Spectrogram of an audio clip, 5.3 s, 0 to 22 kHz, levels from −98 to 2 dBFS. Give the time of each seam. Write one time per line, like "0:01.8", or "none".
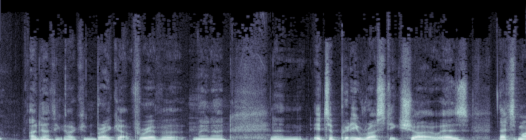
0:02.7

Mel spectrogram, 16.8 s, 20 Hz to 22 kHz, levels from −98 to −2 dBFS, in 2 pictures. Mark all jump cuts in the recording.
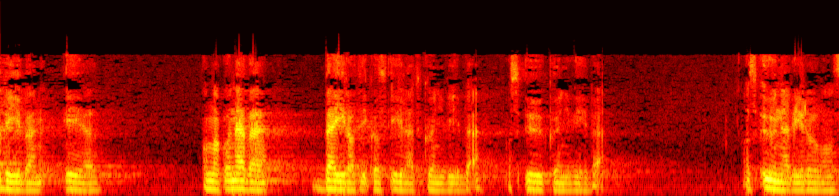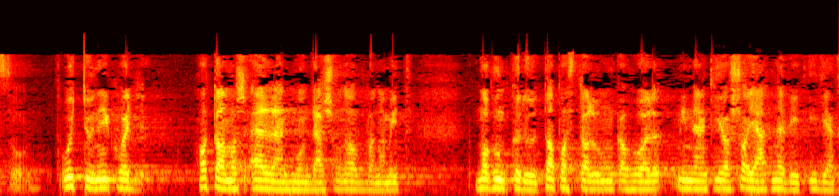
0:08.9

